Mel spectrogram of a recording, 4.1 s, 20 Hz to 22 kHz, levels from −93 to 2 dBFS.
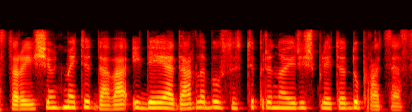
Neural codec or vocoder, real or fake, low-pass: none; real; 7.2 kHz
